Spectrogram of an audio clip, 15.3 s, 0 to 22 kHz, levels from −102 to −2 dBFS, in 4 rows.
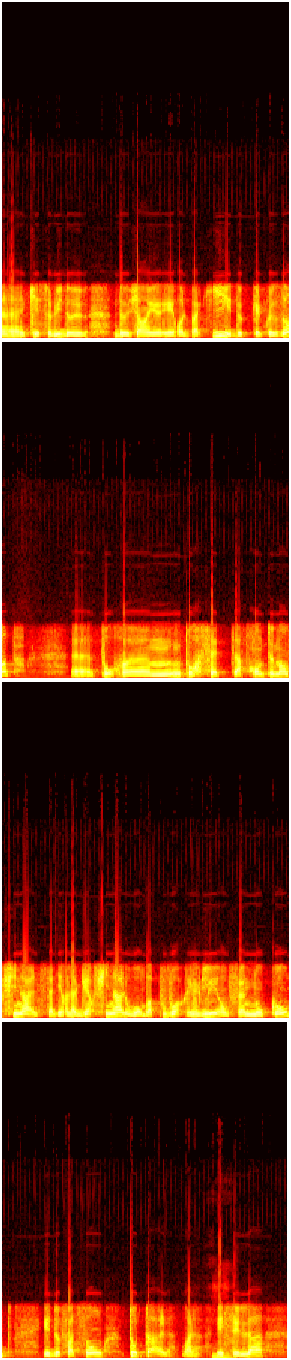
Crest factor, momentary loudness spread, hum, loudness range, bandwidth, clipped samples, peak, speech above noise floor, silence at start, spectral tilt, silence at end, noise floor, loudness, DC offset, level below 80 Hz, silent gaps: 14 dB; 7 LU; none; 2 LU; 5.6 kHz; under 0.1%; -2 dBFS; 23 dB; 0 s; -7.5 dB/octave; 0.05 s; -38 dBFS; -16 LUFS; under 0.1%; -64 dBFS; none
